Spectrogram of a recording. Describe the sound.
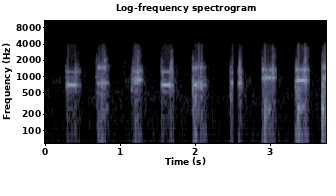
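Telephone keypad tones as callers press one, a quick series of short, bright beeps in an uneven rhythm, each burst clear and separate, with no talking over them.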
